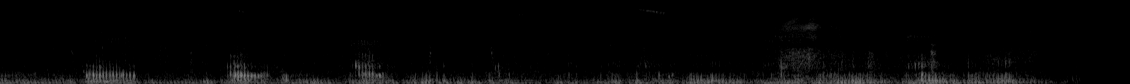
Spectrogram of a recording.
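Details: A male domestic cat purrs loudly while having hiccups. The steady low rumbling purr is broken by hiccup jolts about every 1.3 seconds, and there is faint household background noise.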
